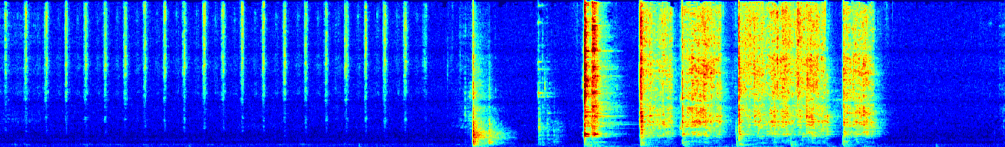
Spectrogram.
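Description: Faint, regular ticking, about five a second, for the first four seconds; then a utensil knocks against a stainless steel soup pot and scrapes and clanks round it for about three seconds, stirring in the added pepper and basil.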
